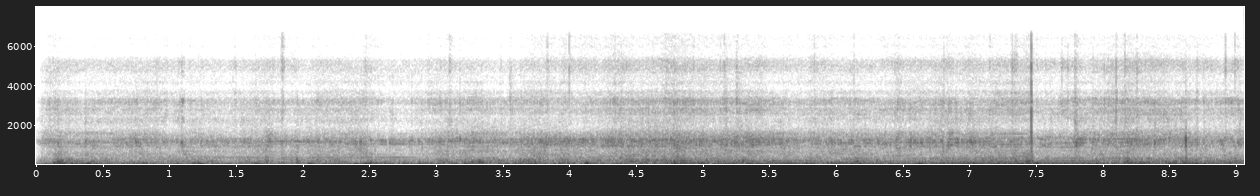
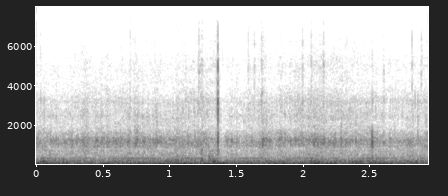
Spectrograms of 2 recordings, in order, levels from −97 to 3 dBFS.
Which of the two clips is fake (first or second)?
first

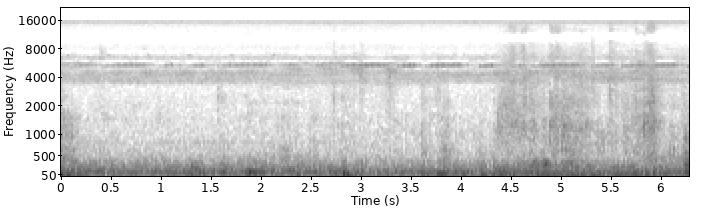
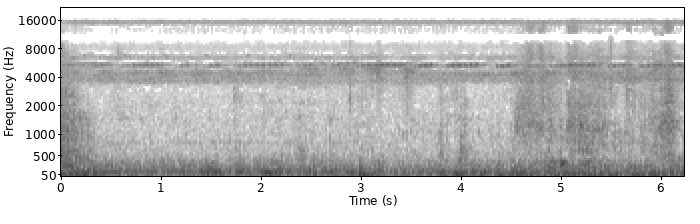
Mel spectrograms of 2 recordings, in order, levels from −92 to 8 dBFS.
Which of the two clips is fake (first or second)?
first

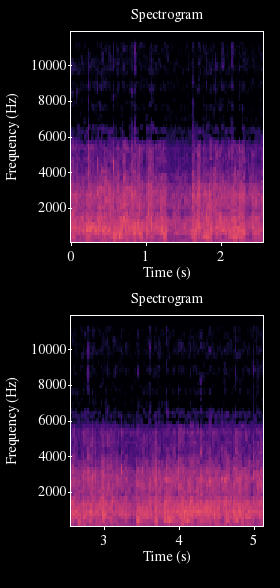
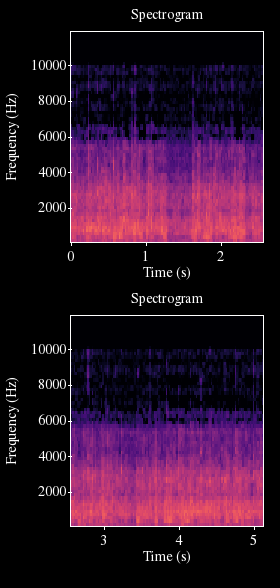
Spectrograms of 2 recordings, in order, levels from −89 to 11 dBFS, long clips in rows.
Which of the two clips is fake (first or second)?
first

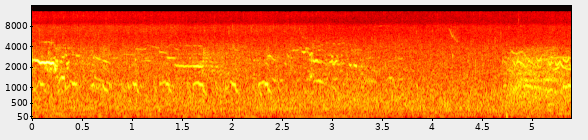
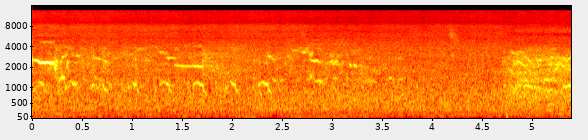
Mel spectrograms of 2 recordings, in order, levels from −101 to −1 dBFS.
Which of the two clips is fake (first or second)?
second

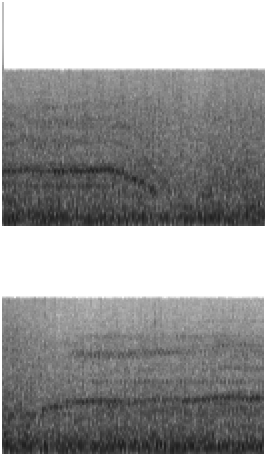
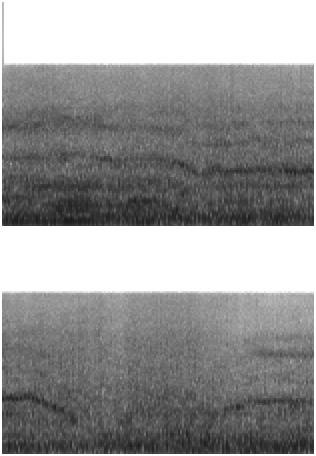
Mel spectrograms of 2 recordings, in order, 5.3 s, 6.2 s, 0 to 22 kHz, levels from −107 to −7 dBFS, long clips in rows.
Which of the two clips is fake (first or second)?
second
